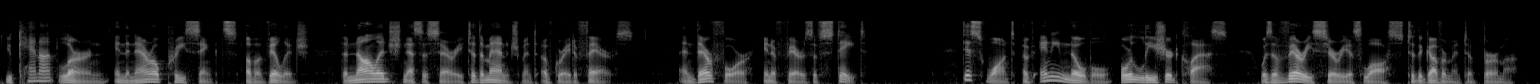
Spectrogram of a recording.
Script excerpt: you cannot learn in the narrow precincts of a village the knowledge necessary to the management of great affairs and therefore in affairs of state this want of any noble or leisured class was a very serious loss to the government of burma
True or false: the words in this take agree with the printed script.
true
